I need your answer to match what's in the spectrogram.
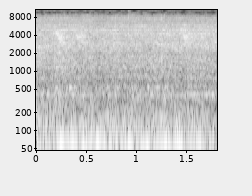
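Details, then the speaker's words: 2012 or 2013 Dodge Grand Caravan after replacing the rear air mix (blend door) motor, temperature swept on the front and rear controls: only a soft, steady hum with no clicking. Repair successful, actuators working normally. "And we got no clicking. No clicking. And then that's off. And then the rear kicks on. And that's also not clicking."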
